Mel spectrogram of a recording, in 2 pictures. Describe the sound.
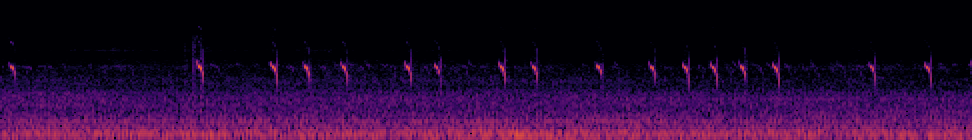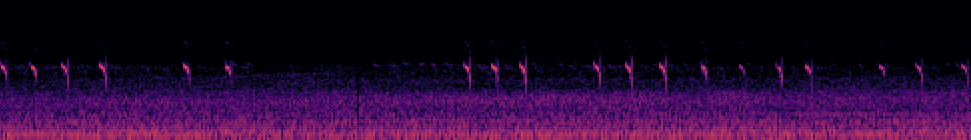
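Repeated bird calls: many short, sharp, high-pitched chirps in irregular bursts with gaps between them, faint over a steady background hiss.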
